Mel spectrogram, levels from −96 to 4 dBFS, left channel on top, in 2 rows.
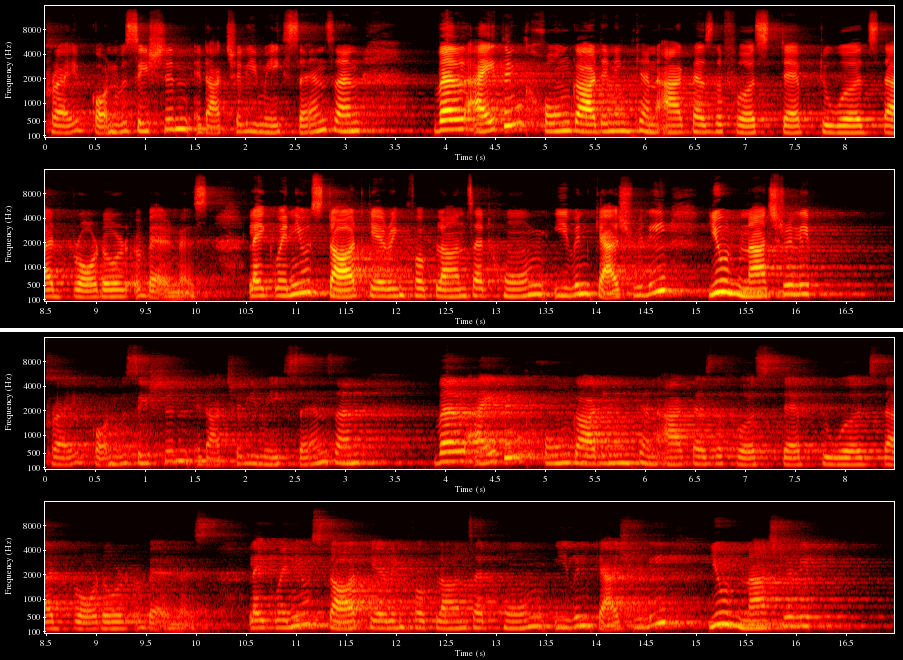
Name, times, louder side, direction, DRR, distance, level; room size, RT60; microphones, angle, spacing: voice 1, 0.0-3.5 3.9-16.1, left 6 dB, 80° left, 12 dB, 0.5 m, -35 dB
14.5 x 8.9 x 4.8 m, 2.4 s
head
